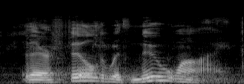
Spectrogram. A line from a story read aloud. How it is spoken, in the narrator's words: others sneered and said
